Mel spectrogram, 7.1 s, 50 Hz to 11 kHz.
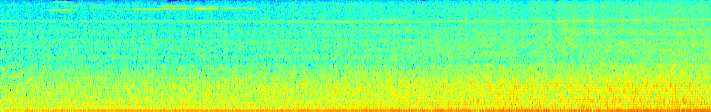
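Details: Canada Bay garbage truck SL780, diesel, Euro 3 style Euro 5 facelift, exhaust pipe leak (later fixed): heavy idle with deep rough blatty drone, unusually loud chuffing from the pipe; exhaust leak.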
